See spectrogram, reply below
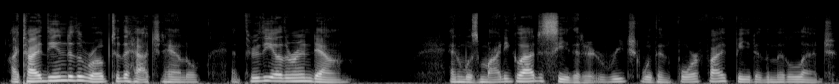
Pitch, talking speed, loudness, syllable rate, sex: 125 Hz, 250 wpm, -21 LUFS, 6.2 syllables/s, male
